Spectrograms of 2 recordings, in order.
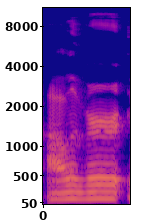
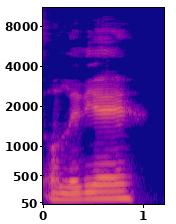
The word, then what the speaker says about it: Olivier: Also, it's not Oliver, it's Olivier Rothenstein.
